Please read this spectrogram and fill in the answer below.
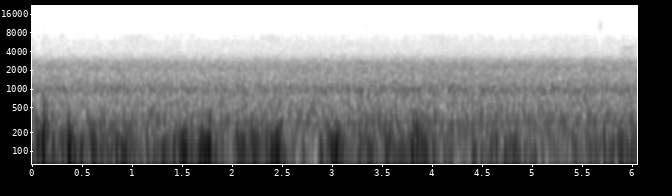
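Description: Continuous low rumbling background noise with a fainter hiss above it, rising and falling unevenly.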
